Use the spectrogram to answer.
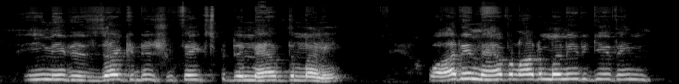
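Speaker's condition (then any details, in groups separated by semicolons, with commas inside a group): Cerebral palsy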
